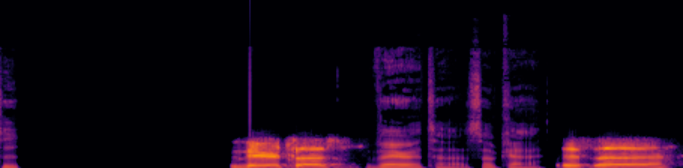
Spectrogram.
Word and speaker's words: Veritas: VERITAS, is that how you pronounce it? VERITAS.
